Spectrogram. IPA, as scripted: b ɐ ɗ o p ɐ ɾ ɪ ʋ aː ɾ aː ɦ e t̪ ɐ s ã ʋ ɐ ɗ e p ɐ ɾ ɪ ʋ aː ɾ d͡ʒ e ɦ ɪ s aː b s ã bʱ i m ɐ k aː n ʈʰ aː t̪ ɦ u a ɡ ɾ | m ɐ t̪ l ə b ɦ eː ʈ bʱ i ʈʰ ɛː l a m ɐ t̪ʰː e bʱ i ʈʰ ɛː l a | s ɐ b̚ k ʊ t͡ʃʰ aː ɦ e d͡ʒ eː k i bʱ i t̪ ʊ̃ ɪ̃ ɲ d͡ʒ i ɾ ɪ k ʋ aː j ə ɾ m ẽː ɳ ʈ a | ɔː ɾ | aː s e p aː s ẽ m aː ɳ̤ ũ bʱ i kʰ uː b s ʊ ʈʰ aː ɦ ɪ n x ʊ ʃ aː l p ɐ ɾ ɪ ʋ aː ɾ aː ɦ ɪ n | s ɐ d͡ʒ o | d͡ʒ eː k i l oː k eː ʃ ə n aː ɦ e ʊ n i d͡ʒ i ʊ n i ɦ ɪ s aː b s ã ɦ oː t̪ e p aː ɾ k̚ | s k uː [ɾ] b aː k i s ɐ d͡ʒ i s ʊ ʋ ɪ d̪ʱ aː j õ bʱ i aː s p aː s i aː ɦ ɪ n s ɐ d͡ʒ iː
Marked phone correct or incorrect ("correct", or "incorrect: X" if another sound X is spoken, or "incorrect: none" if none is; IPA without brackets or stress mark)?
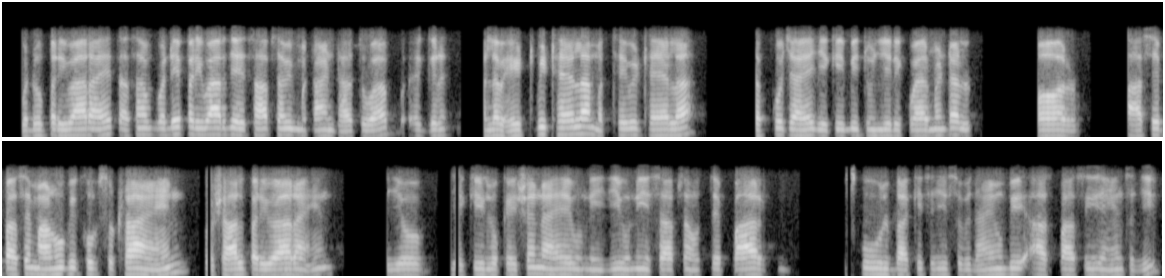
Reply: incorrect: l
